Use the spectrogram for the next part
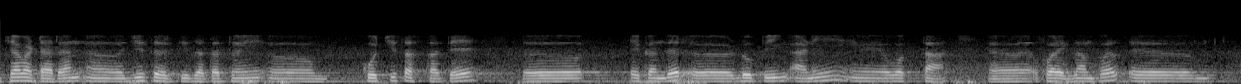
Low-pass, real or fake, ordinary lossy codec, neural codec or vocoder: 7.2 kHz; real; AAC, 16 kbps; none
